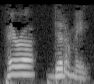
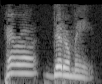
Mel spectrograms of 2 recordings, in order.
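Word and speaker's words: paradidomi (παραδίδωμι): Para, P-A-R-A, para is a prepositional prefix to the root word didomi. And this is P-A-R-A, that's the preposition prefix, D-I-D-O-M-I, long O there, M-I, paradidomi.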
